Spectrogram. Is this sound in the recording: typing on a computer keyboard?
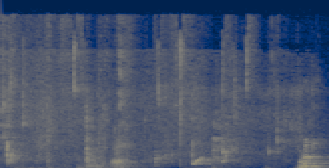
no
